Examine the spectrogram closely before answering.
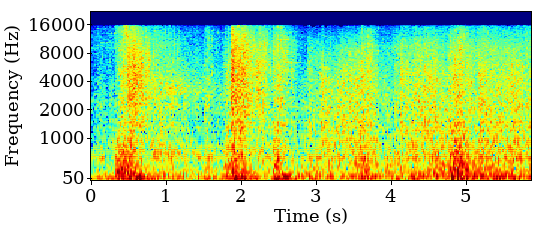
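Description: Magic blasts whoosh and roar.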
